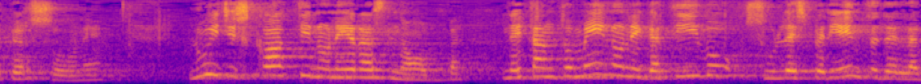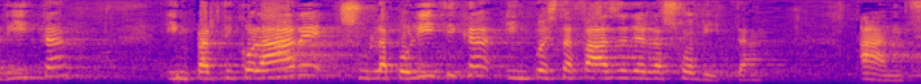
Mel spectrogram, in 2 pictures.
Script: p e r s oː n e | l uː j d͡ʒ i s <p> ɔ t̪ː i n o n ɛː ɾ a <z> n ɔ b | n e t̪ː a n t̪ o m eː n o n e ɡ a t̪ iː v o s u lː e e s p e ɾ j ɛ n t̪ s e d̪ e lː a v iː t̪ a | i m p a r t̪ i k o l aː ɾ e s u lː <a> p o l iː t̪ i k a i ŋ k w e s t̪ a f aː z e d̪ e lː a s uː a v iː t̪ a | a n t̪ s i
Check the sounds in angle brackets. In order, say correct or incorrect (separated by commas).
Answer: incorrect, correct, correct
